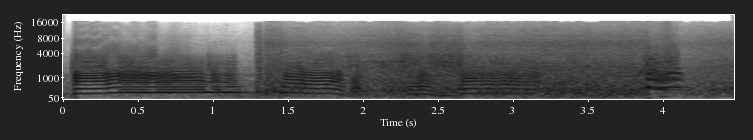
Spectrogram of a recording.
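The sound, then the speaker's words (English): Loud, brassy trumpet blasts: a long steady note, then a wavering one, followed by a few shorter honking tones over a constant rushing noise; a technician from Advanced Pump and Well Solutions in Richland Center plays the trumpet to prime a water pump. “It's his trumpet. Watch this.”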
